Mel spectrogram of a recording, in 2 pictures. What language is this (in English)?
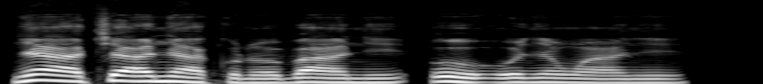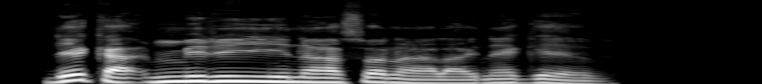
Igbo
